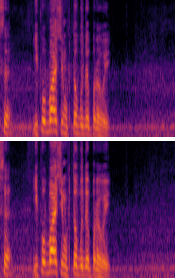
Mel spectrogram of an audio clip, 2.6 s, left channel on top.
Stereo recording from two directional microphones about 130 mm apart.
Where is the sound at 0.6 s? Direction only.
45° right (ahead or behind).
